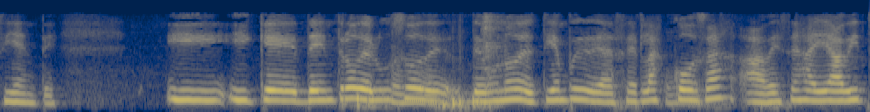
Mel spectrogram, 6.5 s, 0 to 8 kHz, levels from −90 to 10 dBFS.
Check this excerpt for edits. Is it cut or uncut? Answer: uncut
